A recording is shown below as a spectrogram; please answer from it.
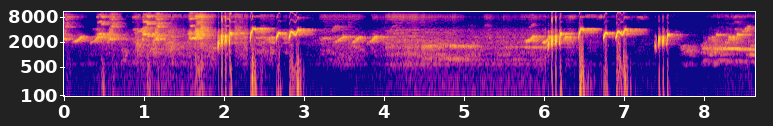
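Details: Bulbul singing lively, used for luring wild birds: busy chattering and rising whistled notes with crisp clicks, a quieter stretch of softer notes midway, then another loud chattering, clicking burst.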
